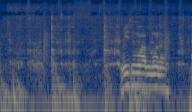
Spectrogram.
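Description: A wooden spoon scrapes and stirs in a metal pot.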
